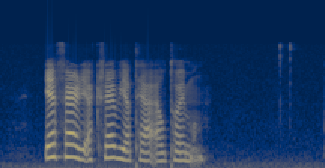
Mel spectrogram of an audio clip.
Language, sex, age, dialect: Faroese, female, 15-35, Norðurstreymoy/Eysturoy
